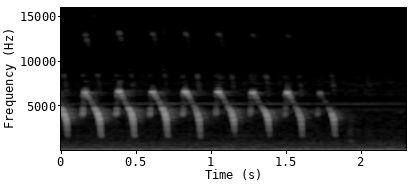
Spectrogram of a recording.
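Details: White-headed munia in full song with canary-style fill-in: about eight loud, sharp whistled notes, each sweeping steeply down from high pitch, delivered evenly about four per second.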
